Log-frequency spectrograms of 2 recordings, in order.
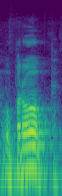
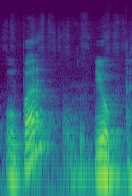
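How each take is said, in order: First: उपरोक्त said as upa-rokt, the common mistake; wrong form. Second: उपर्युक्त drawn out slowly as u-par-yukt; correct form, slow. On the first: Teacher shows students the common wrong word upa-rokt. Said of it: "उपरोक्त का सही क्या होगा?". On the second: Teacher gives students the correct word u-par-yukt, slowly. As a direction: spell out उपर्युक्त slowly, every syllable clear. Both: Shown as a demonstration.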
